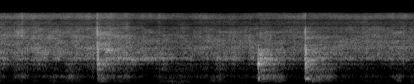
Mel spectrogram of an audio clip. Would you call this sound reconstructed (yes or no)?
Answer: yes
